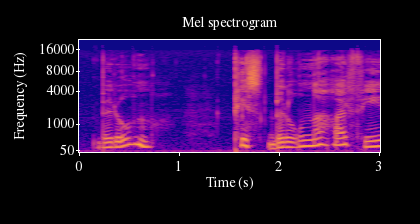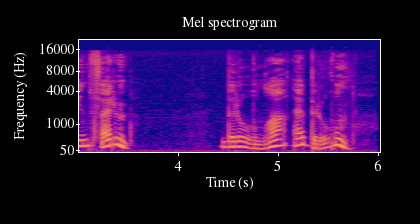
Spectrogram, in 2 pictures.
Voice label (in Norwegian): "bron", Numedalsmål; Substantiv hokjønn; Handverk (metall, tre, lær)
